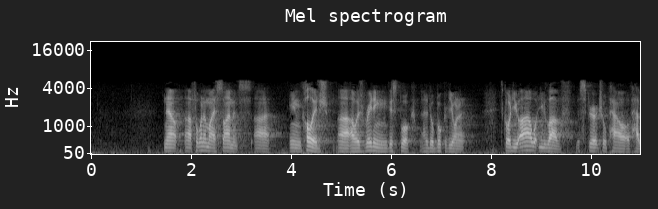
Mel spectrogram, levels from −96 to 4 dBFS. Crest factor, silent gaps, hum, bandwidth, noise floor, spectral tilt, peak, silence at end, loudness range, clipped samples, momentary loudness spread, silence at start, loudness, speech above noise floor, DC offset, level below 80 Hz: 22 dB; none; none; 5.4 kHz; -66 dBFS; -6.5 dB/octave; -8 dBFS; 0 s; 3 LU; under 0.1%; 16 LU; 1.45 s; -30 LUFS; 36 dB; under 0.1%; -64 dBFS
